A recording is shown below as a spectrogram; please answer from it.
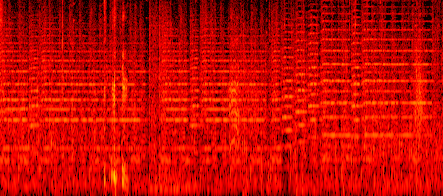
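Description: Horse hooves from the video game The Legend of Zelda: Twilight Princess clatter briefly amid game music, with a short sharp thump and occasional neighs.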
